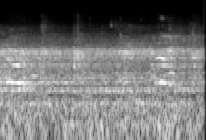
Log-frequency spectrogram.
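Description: A man shouts instructions from the sideline.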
